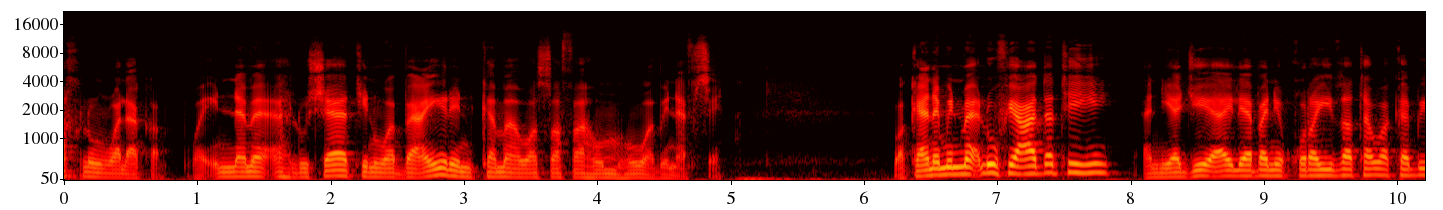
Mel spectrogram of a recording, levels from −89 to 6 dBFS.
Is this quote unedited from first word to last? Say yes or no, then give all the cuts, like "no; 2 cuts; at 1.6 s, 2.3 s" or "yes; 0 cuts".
yes; 0 cuts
